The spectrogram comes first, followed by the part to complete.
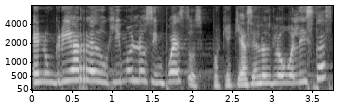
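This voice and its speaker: A woman speaks over noticeable background noise. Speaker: pastor presenting news commentary. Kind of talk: religious news commentary. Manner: animated.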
